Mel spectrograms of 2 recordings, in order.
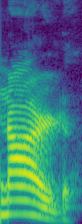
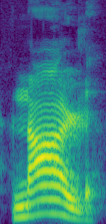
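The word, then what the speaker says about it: gnarled: था यार अभी देखिए यहां पर जी लिखा है लेकिन उसको हम बोलते हैं नार्ड जी साइलेंट है यहां पे क्या बोलते हैं इसको नार्ड ठीक है जी नहीं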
